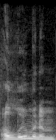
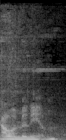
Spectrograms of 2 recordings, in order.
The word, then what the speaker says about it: aluminium: it is I'm just clicking and wasting time pronounced aluminum for me well there are two ways to say there's a little bit um and then there's aluminium and both are considered correct and yes they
